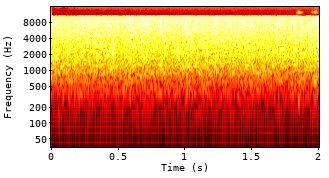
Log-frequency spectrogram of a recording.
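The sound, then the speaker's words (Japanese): Rain begins to fall, settling into a soft, even hiss with faint patters of drops, fairly quiet and continuous throughout, with no voices. “やっぱ降ってきやがった。”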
